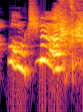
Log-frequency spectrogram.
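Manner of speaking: high, loud and teary; fond sigh. Retold or imitated. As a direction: melt over the name. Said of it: "It's like".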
